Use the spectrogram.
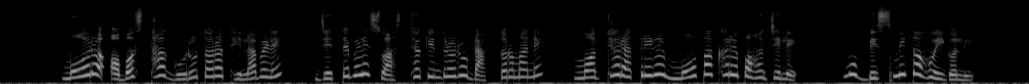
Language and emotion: Odia, surprised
